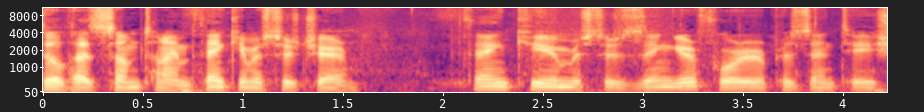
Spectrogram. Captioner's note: speaking French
